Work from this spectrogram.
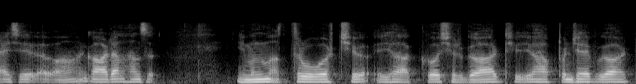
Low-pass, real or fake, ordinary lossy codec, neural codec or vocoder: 7.2 kHz; fake; none; codec, 16 kHz in and 24 kHz out, 0.6 kbps, FocalCodec, streaming, 2048 codes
